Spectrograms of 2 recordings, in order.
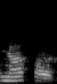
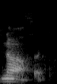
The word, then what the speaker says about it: Norfolk: how do you say i i always say norfolk and like my friend is always from there is not how you say it yeah no it's it's norfolk yeah nor nor yeah yeah um so if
